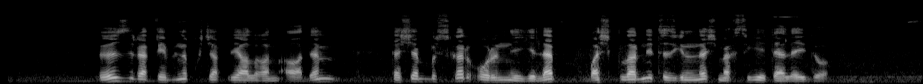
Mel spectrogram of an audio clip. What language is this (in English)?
Uyghur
